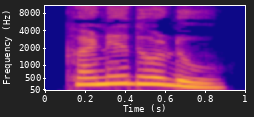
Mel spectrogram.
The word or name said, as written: ಕಣ್ತಡೆ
